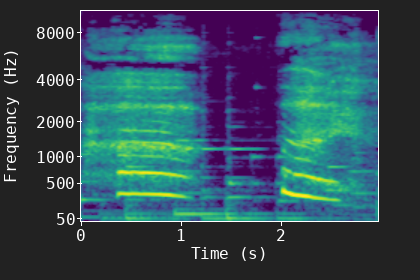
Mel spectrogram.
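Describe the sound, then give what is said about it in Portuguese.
A voice imitates a grandmother snoring with two drawn-out, nasal, groaning breaths about a second and a half apart. The sounds are fairly loud, with a short quiet gap between them and no other talk. “Nessa cama tinha uma avó, uma avó roncando, numa cama conchegante”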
